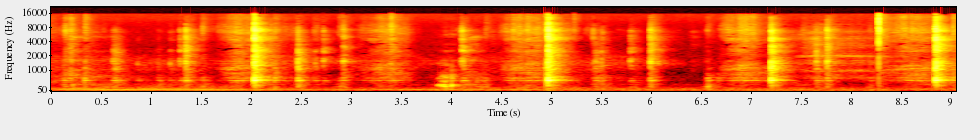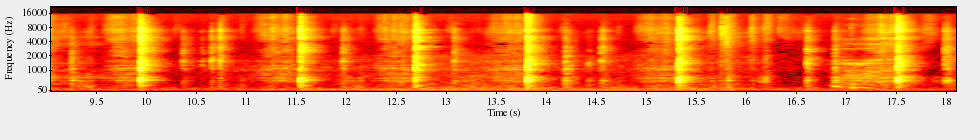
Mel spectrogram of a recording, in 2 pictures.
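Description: A scoring stylus pressed into the grooves of a plastic scoring board and drawn along them through thin patterned paper, one score line after another at half-inch steps. It gives sharp clicks and taps about once a second, some louder than others.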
